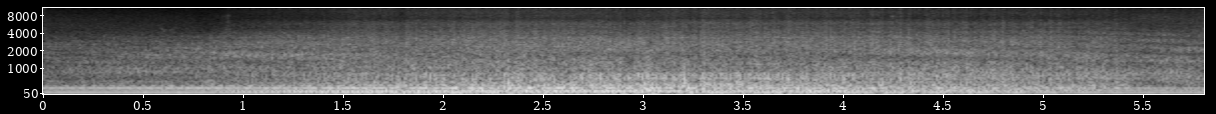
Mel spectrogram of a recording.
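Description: A propeller plane flown by pilot Jan Luppen near Wangerooge Airport on Germany's North Sea coast drones steadily and loudly, with a low engine hum that swells in the middle and eases toward the end, no voices over it.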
